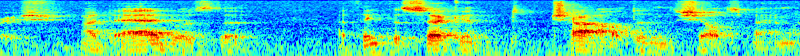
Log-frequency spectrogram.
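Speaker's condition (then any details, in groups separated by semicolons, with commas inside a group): No condition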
